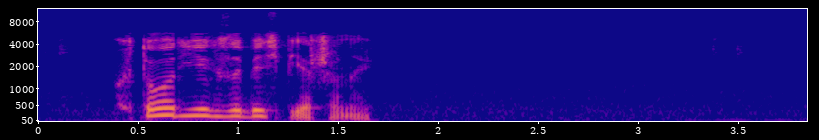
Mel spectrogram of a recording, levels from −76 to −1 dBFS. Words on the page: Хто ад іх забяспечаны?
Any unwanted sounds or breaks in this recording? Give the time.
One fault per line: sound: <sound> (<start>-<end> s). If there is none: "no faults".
no faults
